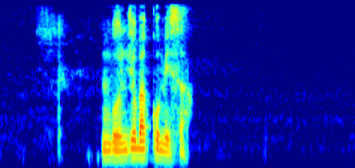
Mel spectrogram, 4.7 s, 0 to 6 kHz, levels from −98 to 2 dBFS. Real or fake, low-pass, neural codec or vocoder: real; 5.4 kHz; none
